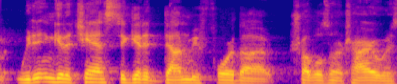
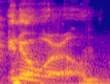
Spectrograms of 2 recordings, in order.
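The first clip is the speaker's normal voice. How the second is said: movie trailer announcer; 6 semitones higher than usual. Shown as a demonstration. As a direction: say it like a film trailer opens. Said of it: "I gotta get my an-, announcer voice in".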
